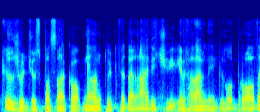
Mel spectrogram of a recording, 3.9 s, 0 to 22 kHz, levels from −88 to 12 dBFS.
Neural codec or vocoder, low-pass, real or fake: codec, 24 kHz, 1.5 kbps, HILCodec; 10.8 kHz; fake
